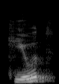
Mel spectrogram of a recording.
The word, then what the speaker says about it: Qt: Como dice acá, Qt realmente se debería pronunciar como Qt, o algo de ese estilo.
